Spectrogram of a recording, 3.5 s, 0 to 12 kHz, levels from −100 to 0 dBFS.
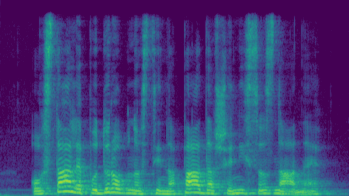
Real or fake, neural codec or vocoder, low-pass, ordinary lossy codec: real; none; 10.8 kHz; none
